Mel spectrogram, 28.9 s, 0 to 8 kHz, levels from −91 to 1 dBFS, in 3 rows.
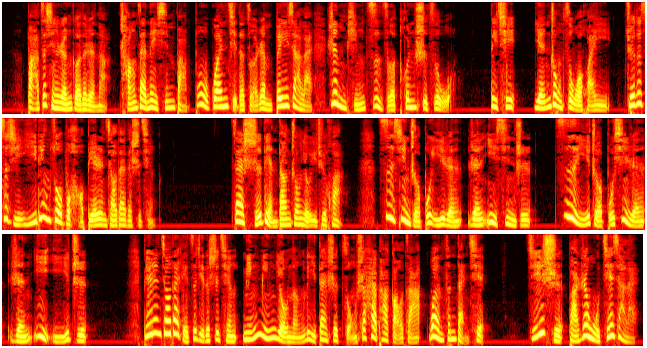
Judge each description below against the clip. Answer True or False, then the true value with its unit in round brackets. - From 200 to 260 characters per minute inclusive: True (245 characters per minute)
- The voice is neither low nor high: True (155 Hz)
